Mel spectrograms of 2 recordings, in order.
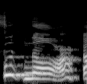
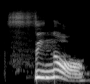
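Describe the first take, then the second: First: "Suno" said SOO-no, with oo; wrong pronunciation. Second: "Sino" said SEE-no, with ee; correct pronunciation. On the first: Teacher replaying her slip, "Suno" said soo-no. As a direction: repeat the slip "Suno", oo in the first syllable. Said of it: "not Suno". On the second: Teacher correcting the slip, "Sino" said see-no. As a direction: say "Sino" with a clear ee first syllable. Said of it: "Okay, Sino, not Suno". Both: Shown as a demonstration.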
